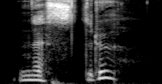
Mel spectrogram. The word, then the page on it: Nesstru: Numedalsmål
